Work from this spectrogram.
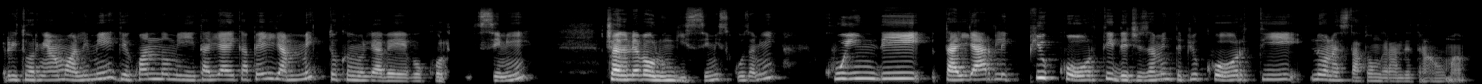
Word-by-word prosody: ritorniamo 205 +1 -3
alle 200 +1 -1
medie 250 -2 -3
quando 240 +2 -3
mi 210 -3 -5
tagliai 215 +1 0
i - - -16
capelli, 240 +5 -3
ammetto 240 +7 -2
che 225 -1 -8
non 195 -2 -2
li 185 -1 -3
avevo 160 -2 -2
cortissimi 235 - -6 0.7
cioè 230 -3 +10
non 215 0 +6
li 220 - +5
avevo 220 -1 +6
lunghissimi 195 +1 -1
scusami, 230 - -7 0.4
quindi 275 0 +3
tagliarli 230 +3 +4
più 305 +2 +4
corti, 205 -3 -1
decisamente 205 +3 -3
più 240 +3 -9
corti, 220 +2 -4
non 230 -2 -2
è - - -1
stato 170 -4 -8
un 165 - -8
grande 150 -1 -9
trauma; 145 +4 -12
220 Hz, 135 wpm, -23 LUFS, 200-245 Hz, 0.7 s, cioè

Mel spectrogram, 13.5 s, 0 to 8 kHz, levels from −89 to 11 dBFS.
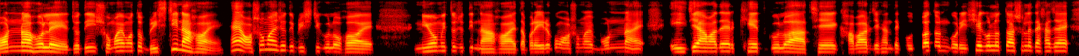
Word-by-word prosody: বন্যা 190 +5 +6
হলে 170 -2 +6 0.2
যদি 160 +4 -3 0.2
সময়মত 185 +5 -1 0.2
বৃষ্টি 155 - -2
না 180 - +10
হয়, 135 -8 +1 0.2
হ্যাঁ, 225 0 +6
অসময়ে 230 +4 -2
যদি 205 -2 -8
বৃষ্টিগুলো 160 -1 -7
হয়, 140 -2 +3 0.7
নিয়মিত 185 +3 -1
যদি 170 - -11
না 135 - +5
হয়, 135 0 +2
তারপরে 145 +3 -3
এইরকম 155 +3 -6
অসময়ে 165 +2 -9
বন্যায় 155 -1 -4 0.4
এই 155 - -2
যে 180 - +3
আমাদের 165 +1 +2 0.2
ক্ষেতগুলো 160 -2 -2 0.2
আছে, 145 +3 -5 0.3
খাবার 150 +4 +1
যেখান 145 0 -8
থেকে 145 - -11
উৎপাদন 200 +4 0
করি, 150 -2 -4
সেগুলো 210 -1 0
তো 205 - 0
আসলে 205 +2 -6
দেখা 180 0 -2
যায় 185 -1 +3
165 Hz, 155 wpm, -23 LUFS, 150-185 Hz, 0.7 s, না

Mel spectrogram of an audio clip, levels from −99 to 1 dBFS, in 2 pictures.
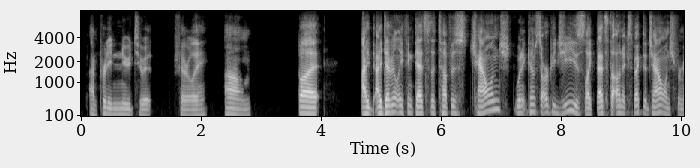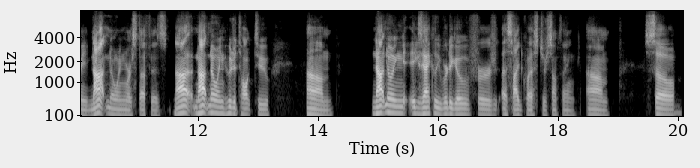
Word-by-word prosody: I'm 110 -2 -6
pretty 120 -1 -3
new 115 0 -4
to 110 0 -8
it 110 0 -6 0.3
fairly, 105 +1 -5 0.3
um, 115 -3 -1 0.8
but 135 -2 +8 0.7
I 135 - +6
I - - +6
definitely 150 +1 +3
think 150 0 -9
that's 140 -1 +5
the 140 -1 -5
toughest 145 -1 -2
challenge 195 +10 +1
when 145 0 -3
it - - -13
comes 165 0 -3
to - - -1
RPGs, 155 0 -4
like, 120 -2 +1
that's - - +5
the - - +2
unexpected - - -2
challenge 135 -7 0
for 115 - -14
me, 105 -2 -8
not 105 - +6
knowing 110 -4 -9
where 100 0 -7
stuff 100 0 -7
is, 95 -1 -11
not - - +5
not - - +7
knowing 145 -3 -2
who 140 +3 -5
to 125 - -4
talk 120 -2 -5
to, 110 -1 -8 0.6
um, 105 -4 -1 0.7
not - - +7
knowing 145 -3 -1
exactly 130 0 +1
where 125 +2 -6
to 125 - -1
go 115 0 -4
for 110 -1 -8 0.2
a 115 - -5
side 105 0 -2
quest 105 -2 -7
or 100 - -13
something, 100 -1 -11 0.2
um, 105 -3 -5 0.6
so 110 -3 -2
120 Hz, 165 wpm, -25 LUFS, 110-140 Hz, 0.8 s, but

